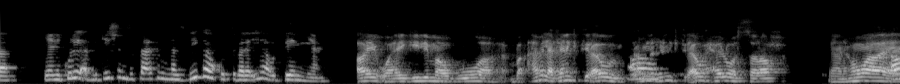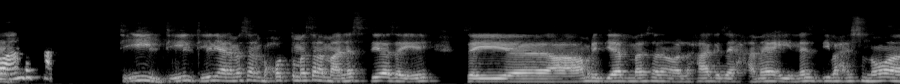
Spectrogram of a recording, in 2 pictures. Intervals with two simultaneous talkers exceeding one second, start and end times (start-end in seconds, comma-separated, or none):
none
